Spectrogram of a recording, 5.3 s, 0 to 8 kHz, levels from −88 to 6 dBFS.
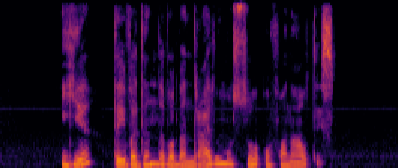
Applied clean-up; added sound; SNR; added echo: none; none; none; none.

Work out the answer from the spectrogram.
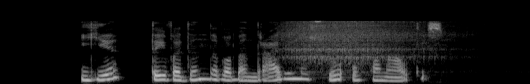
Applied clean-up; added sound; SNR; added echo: none; Engine starting; 12 dB; none.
